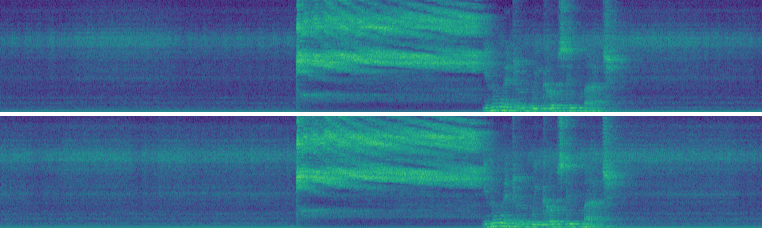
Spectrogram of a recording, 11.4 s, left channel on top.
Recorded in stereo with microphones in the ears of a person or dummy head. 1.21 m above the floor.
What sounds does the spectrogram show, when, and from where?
4.4 s laughter: centre (ahead or behind), 0.7 m; by 7.1 s 25° right (ahead or behind), 2 m
7.2 s a woman speaking: 15° right (ahead or behind), 0.6 m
